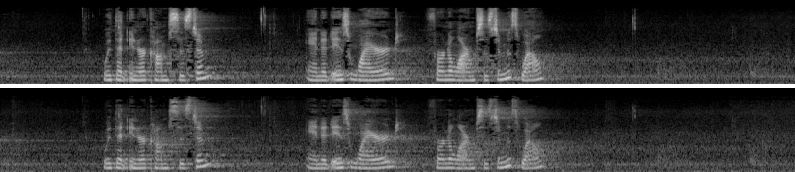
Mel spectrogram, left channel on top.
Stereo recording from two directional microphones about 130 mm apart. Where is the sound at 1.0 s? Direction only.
10° left (ahead or behind).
